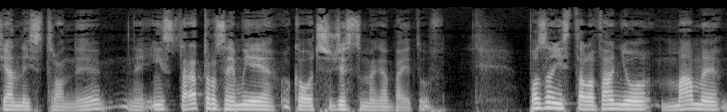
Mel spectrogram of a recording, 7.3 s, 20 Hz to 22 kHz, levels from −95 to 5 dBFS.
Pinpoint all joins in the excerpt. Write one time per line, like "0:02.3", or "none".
none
